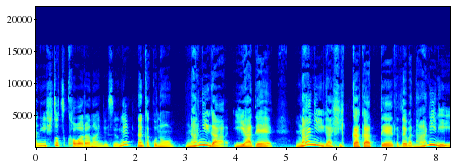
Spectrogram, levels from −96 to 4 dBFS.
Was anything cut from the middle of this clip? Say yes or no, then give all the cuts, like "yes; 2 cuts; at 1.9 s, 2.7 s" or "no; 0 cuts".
yes; 1 cut; at 1.9 s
